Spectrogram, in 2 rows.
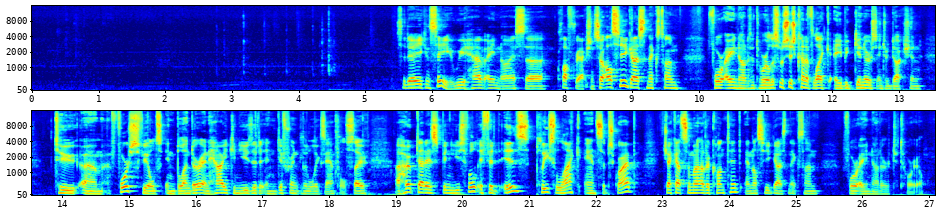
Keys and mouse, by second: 1.3-3.9 middle drag, 2.4-3.9 drag, 2.4-27.1 right drag, 8.4 space, 13.0 space, 15.9 space, 18.4 KP_1, 19.0 click.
